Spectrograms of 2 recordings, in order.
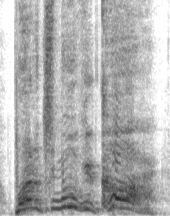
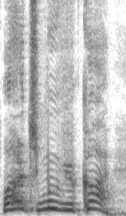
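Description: First: High, loud imitation of an irate priest; comic impersonation of a shouted demand; mock angry yell. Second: High-pitched requote at ordinary volume; lighter, higher replay of an angry demand; mock irate priest. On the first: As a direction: yell it as if through a car window, hammed up. Imitates priest pounding on the window. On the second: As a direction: echo the yell without the volume. Repeats the priest's line more quietly.

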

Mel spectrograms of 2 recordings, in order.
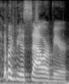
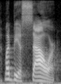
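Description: First: Laughing through the line, louder; breaking into laughter at his own joke. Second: Said in the usual way. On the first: Real, not acted. Repeating his sour beer joke to his co-host, laughing.

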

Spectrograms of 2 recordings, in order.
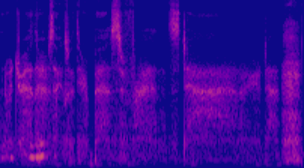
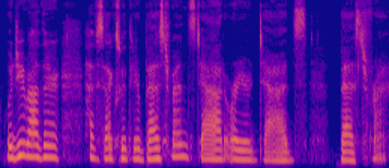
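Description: First: Breathless whispered re-read, much softer; a whispered, secretive version of the question. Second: Said in the usual way. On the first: Shown as a demonstration. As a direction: hush it like a secret.

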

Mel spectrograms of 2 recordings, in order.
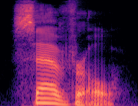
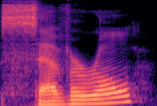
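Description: First: Several in two syllables, sev-rul; middle syllable skipped. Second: Several in three syllables, sev-er-al; middle syllable sounded. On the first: Teacher showing the correct form, several with syllable skipped. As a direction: drop the middle vowel of several. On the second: Teacher showing what not to say, several with middle syllable sounded. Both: Shown as a demonstration. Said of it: "You just skip the syllable".

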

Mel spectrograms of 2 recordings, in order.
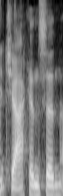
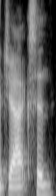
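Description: First: "Jackinson" with an extra middle syllable; "Jackinson", the rejected pronunciation with an added syllable; mispronounced name. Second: "Jackson" with no middle syllable; "Jackson", offered as the proper two-syllable name; corrected pronunciation. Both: Shown as a demonstration. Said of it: "that's the correct way to pronounce his name".

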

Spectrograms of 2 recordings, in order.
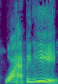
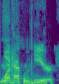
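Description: First: Lightly voiced Australian with a Southern drawl; a hint of faux Australian with a Southern drawl. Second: A touch of Australian, drawled Southern; mild mock Australian-Southern; faux Australian with Southern drawl. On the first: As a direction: say it like a kid's fake Australian cop, drawled. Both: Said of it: "with Australian accent, but with a Southern drawl".

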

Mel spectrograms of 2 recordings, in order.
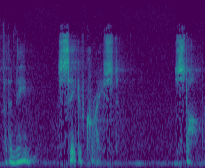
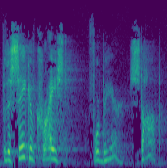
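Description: First: Slow, whispered final plea; acted failing breath, soft and halting; dying last breaths. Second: Urgent, higher-pitched mock yell; raised-voice plea, pitch jumping up; retold yell. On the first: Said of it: "With his last breaths". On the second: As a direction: cry out in protest, without full force. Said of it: "And he began to yell".

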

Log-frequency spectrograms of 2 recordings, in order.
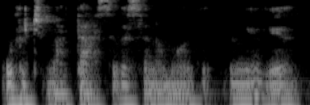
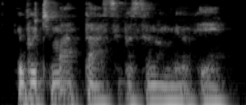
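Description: First: Quiet menacing threat. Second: Soft, fast menacing line; hushed, deadpan Portuguese threat; cold vampire threat. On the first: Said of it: "Okay, say". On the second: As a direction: threaten him quietly without blinking. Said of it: "don't blink". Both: Shown as a demonstration.

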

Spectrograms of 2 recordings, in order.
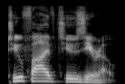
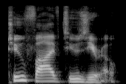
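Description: The two takes are said the same way.

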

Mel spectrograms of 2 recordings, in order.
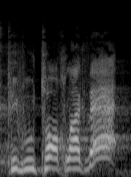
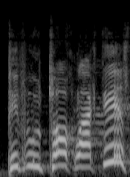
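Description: First: A light contrasting put-on voice, called out; voicing another way of talking. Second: A light put-on voice for one kind of people; voicing one way of talking. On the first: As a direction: lightly imitate the other kind of speaker, half-shouted. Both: Shown as a demonstration.

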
